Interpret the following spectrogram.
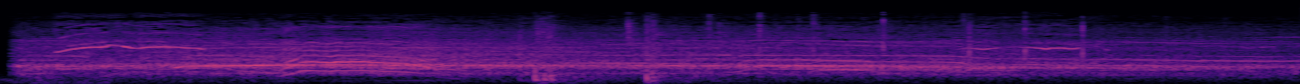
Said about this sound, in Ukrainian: От ви чули оплески, і такий хлопок, такий об землю, це, власне, удар цієї статуї Леніна, мармурової статуї Леніна об землю.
